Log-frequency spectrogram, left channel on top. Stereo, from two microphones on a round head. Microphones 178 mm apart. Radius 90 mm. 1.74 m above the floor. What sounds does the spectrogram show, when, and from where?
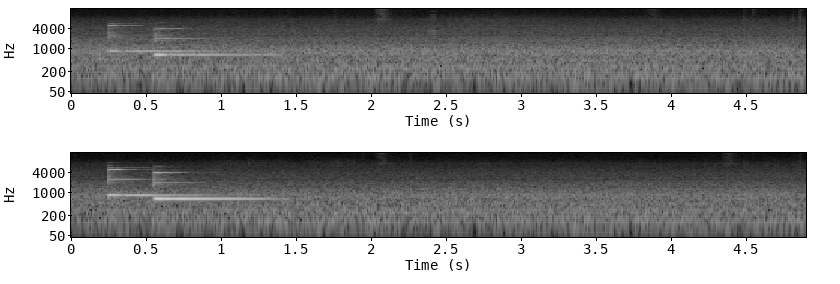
0.2 s a doorbell: 55° right (ahead or behind), 1.1 m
